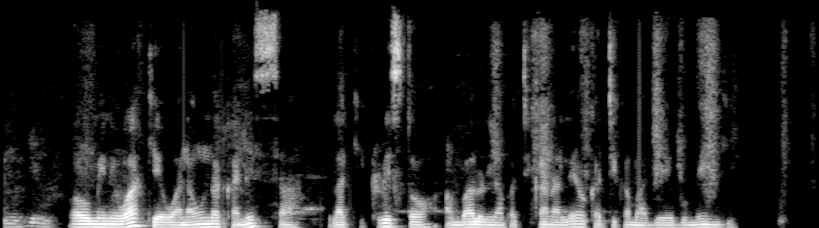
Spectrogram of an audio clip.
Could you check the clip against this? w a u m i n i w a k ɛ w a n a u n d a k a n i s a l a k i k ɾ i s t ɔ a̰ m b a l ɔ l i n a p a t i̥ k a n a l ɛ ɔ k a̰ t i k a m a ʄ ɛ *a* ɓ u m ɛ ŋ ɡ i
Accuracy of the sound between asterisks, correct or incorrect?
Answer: incorrect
